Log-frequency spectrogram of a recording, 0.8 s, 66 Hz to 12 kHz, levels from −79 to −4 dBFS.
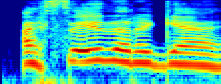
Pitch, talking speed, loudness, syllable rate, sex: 240 Hz, 290 wpm, -15 LUFS, 6.9 syllables/s, female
